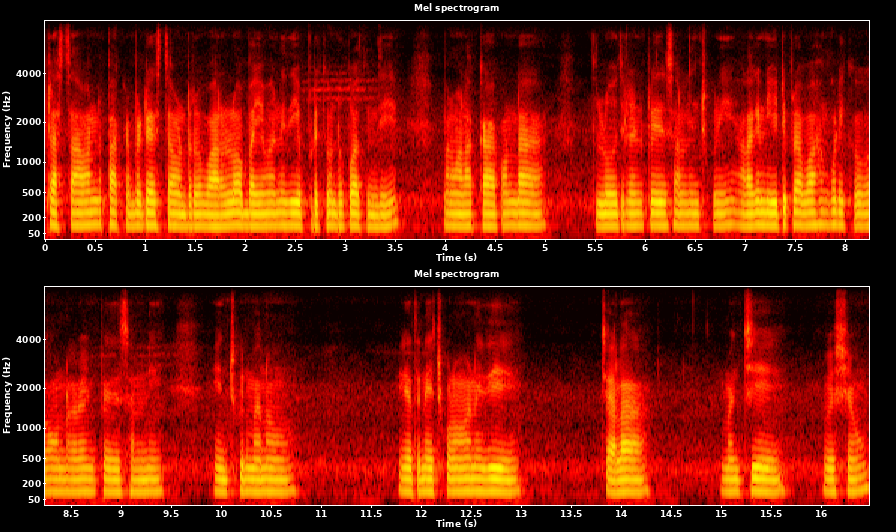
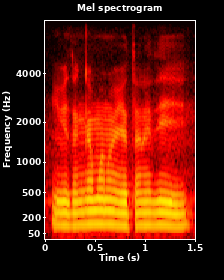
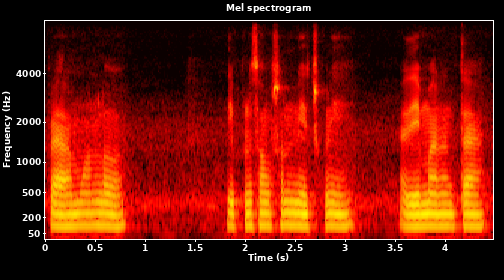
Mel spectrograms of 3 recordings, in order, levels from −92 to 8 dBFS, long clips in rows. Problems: background sounds at intervals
